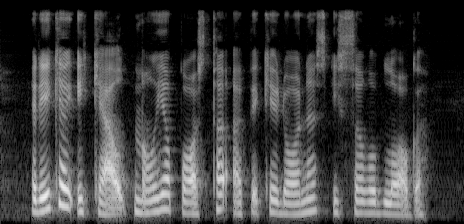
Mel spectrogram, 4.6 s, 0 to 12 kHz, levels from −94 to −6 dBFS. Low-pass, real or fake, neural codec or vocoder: 9.9 kHz; fake; autoencoder, 22.05 kHz, a latent of 192 numbers a frame, VITS, trained on one speaker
